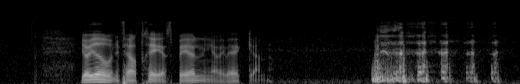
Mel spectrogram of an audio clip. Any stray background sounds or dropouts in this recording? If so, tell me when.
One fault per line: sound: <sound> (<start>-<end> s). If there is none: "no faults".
sound: laugh (3.7-5.0 s)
